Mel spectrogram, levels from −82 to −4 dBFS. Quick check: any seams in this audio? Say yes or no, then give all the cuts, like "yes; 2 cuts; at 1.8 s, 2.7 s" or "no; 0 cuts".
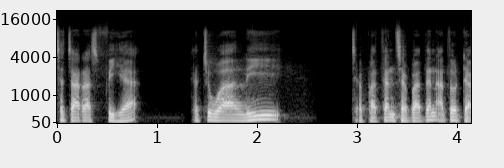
no; 0 cuts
